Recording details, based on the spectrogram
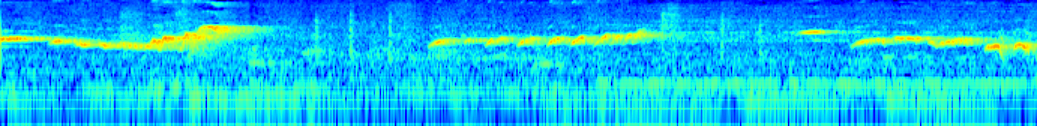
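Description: White-rumped shama singing rich, fluting whistled phrases: sliding notes, then quick rising runs of slurred whistles around three to four kilohertz, with low hum underneath.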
